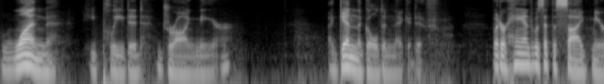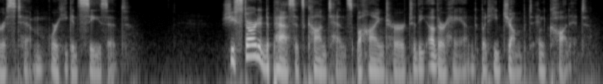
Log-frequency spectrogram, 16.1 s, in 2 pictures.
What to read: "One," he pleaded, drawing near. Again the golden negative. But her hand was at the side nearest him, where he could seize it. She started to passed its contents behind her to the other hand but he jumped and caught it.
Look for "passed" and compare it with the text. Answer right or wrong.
wrong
